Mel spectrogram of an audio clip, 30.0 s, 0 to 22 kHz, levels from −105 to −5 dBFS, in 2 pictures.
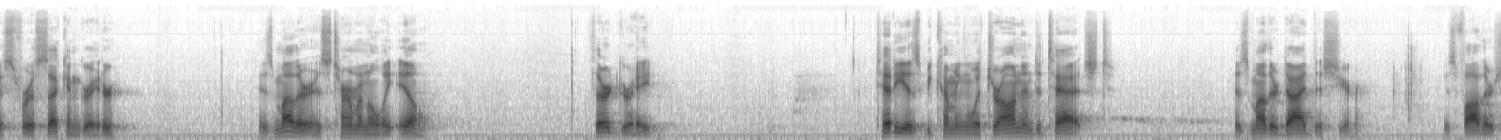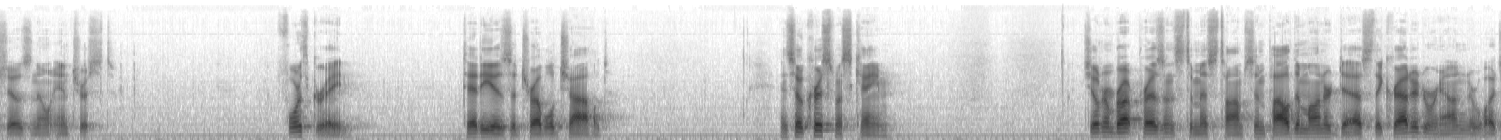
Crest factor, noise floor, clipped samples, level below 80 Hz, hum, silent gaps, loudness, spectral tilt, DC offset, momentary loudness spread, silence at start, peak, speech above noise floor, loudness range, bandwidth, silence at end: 24 dB; -66 dBFS; under 0.1%; -72 dBFS; none; none; -34 LUFS; -4.5 dB/octave; under 0.1%; 16 LU; 0 s; -12 dBFS; 32 dB; 8 LU; 15.5 kHz; 0 s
